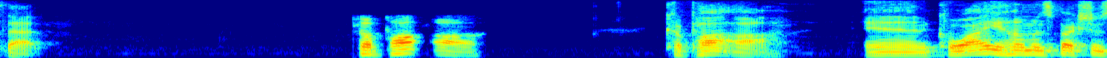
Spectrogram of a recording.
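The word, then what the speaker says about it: Kapaʻa: How do you pronounce that? Kapaa.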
